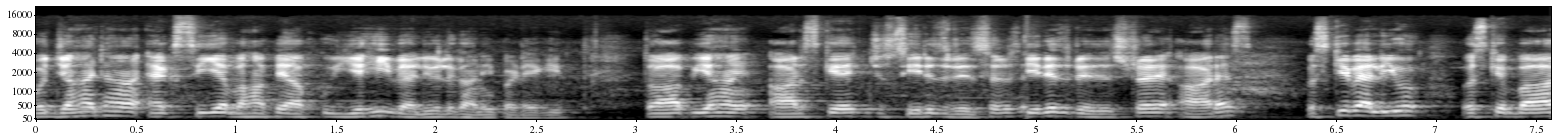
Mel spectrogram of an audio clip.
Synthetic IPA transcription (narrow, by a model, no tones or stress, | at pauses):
ʋoːd͡ʒɐɦãd͡ʒɐɦãʔɛːksiɦɛʋɐɦãpeaːp̚kojɐɦiʋɛːljulɐɡaːnipɐɽeːɡiː | t̪oːaːpjɐɦãaːɾsked͡ʒoːsiːɾiːzɾɪd͡ʒɪsəɾsiːɾizɾɪd͡ʒɪsʈəɾɦɛʔaːɾɛs | ʊskiʋɛːljuːʊskebaː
